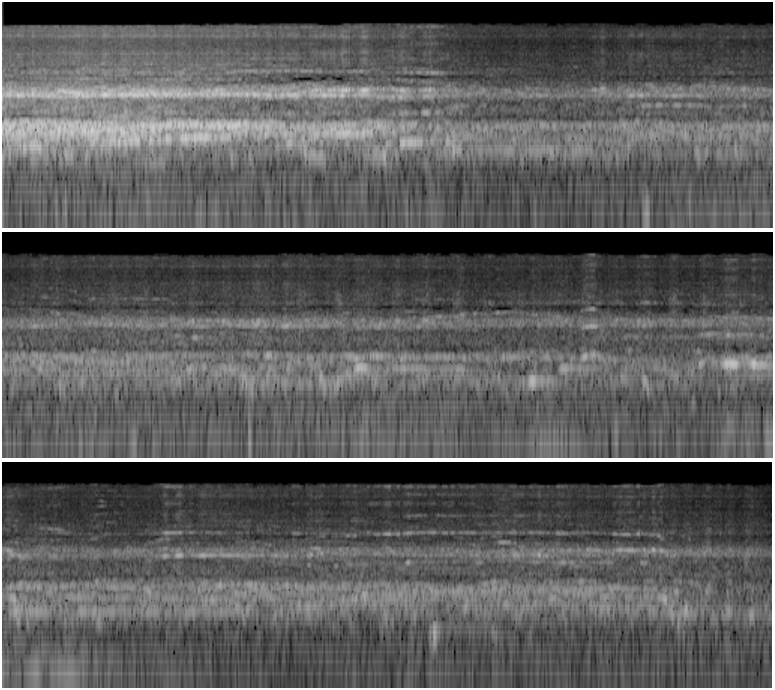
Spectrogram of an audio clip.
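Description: Soundtrack of an old black-and-white comedy film clip playing back, with no clear words. It is loudest for the first four seconds or so, then quieter and steady for the rest.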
